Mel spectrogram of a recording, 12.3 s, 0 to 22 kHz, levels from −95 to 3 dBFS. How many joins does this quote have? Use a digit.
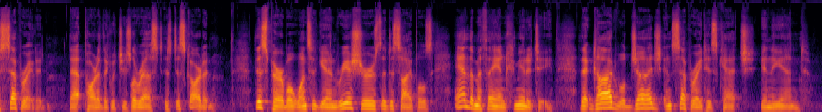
2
